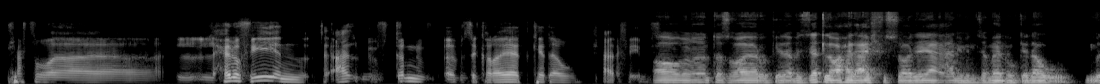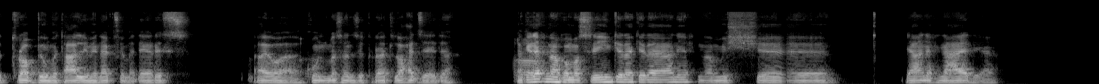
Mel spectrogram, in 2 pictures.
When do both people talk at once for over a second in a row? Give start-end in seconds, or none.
none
